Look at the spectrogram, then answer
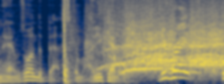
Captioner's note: cheers and applause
